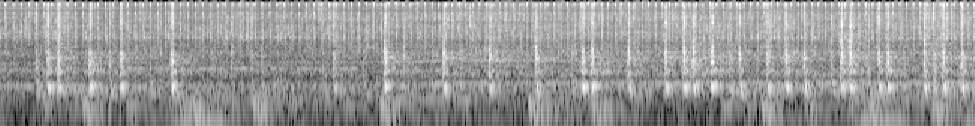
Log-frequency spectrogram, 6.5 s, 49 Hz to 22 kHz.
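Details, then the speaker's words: Bafang BBSHD mid-drive motor returned after 600 miles: loud rattly whirring with uneven clicks, nearly two per second, over motor hum; teardown found no damaged gears or splines, source not pinned down. "I have here a BBSHD that came back after 600 mi making a lot of noise. Haven't seen it before."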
